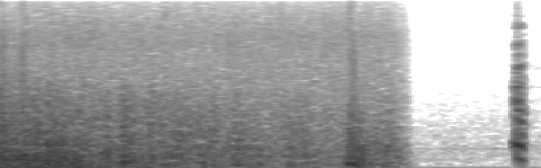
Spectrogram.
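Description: Heavy rain pours in Dwarka during flooding, a dense, roaring wash that cuts off abruptly into near silence, then one short sharp burst follows.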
